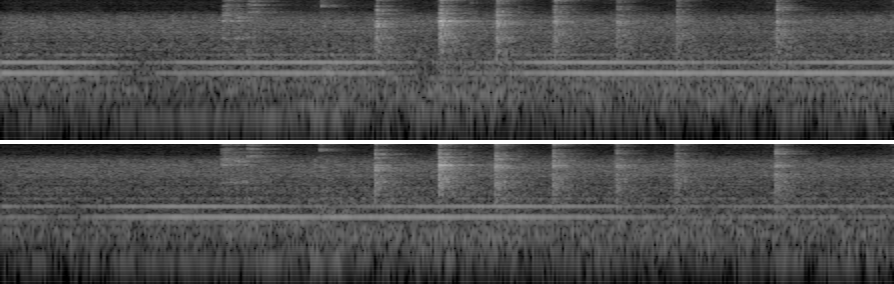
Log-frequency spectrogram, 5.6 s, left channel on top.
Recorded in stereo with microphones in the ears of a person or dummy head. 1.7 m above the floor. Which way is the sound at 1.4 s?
70° right (ahead or behind).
